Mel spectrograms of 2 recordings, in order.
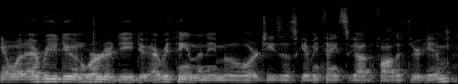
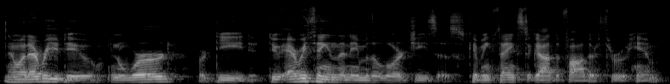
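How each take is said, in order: First: The verse is said quickly and fluently. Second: The verse is said slowly and deliberately.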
